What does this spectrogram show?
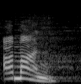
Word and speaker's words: Aman: Haman in French is Aman. Okay? Okay, that's in French. In French, H's are never pronounced, so Aman.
